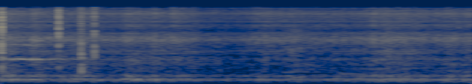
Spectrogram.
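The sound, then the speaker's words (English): A rainstorm sound effect played during a sermon: a steady, dense wash of storm noise, like heavy rain with a low droning rumble underneath and a couple of brief sharp crackles early on, holding loud and constant throughout. “It sounds like rain, doesn't it? it sounds like a storm. Yeah, it's a sound effect that I've arranged for this sermon.”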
